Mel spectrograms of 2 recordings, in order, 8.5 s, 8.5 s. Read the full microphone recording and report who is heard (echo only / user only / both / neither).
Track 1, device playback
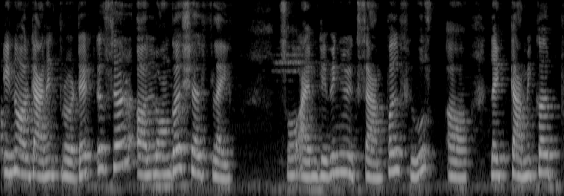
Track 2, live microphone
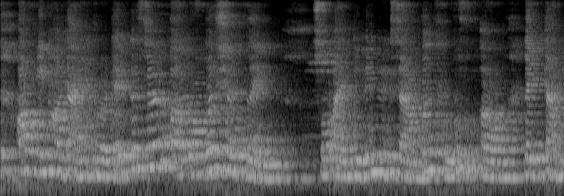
echo only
